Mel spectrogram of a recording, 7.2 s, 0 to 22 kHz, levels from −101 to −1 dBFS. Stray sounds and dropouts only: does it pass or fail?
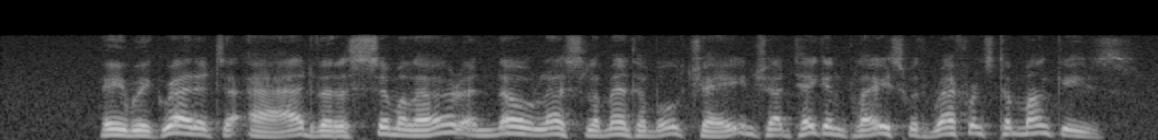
pass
